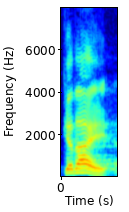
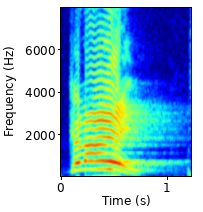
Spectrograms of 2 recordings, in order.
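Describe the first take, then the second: First: Said in the usual way. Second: G'day shouted high and very loud. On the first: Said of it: "So I said". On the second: Shown as a demonstration. Pastor showing kids how to greet, big shout. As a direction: bellow g'day to rouse them. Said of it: "No, you gotta".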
